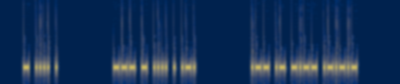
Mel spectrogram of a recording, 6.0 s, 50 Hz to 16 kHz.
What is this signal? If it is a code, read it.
Morse code, heard as a keyed tone, about 37 wpm, 700 Hz. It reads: THE OTHER WAY.
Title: 4x Word-Spacing - Sentences from Top 100 Words - 40wpm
